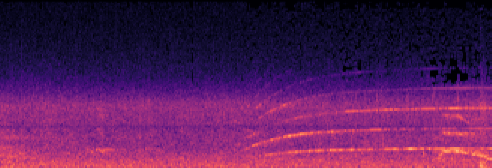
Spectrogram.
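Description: A sports ground's motor siren winds up over about a second, starting about three seconds in, then holds a steady tone and begins to wind down near the end. Under it runs a steady rushing background noise.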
